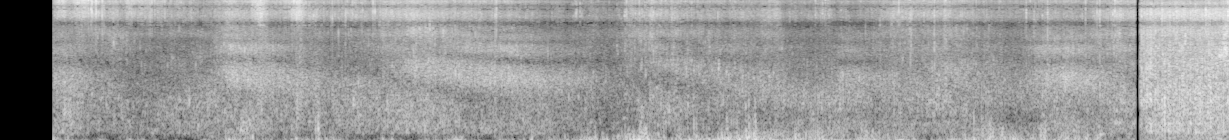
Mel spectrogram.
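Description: Wind gusting at a riverside camp along the Mackenzie River, buffeting the microphone in uneven surges that swell and ease with a low rumble underneath.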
